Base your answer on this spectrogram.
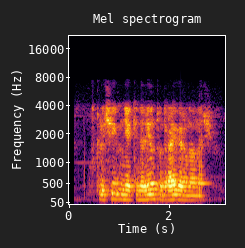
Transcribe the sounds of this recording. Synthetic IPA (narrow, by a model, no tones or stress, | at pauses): fklʲut͡ʃimnʲɛkinɐlʲent̪ʊd̪ɾajvʲɛɾnanaʃ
